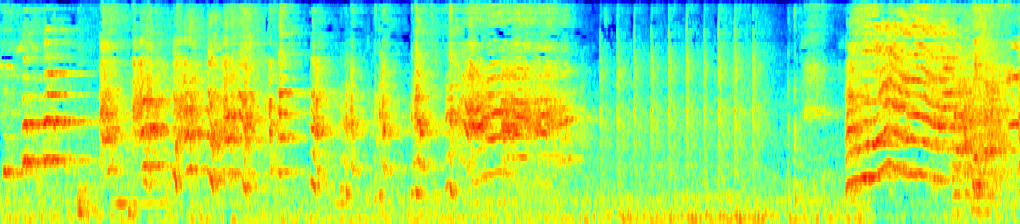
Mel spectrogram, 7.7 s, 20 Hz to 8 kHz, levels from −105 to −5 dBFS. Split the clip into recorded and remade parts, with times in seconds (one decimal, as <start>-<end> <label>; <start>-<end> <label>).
0.0-6.5 recorded; 6.5-7.3 remade; 7.3-7.7 recorded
